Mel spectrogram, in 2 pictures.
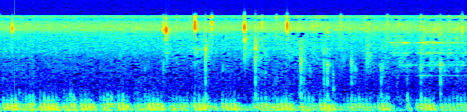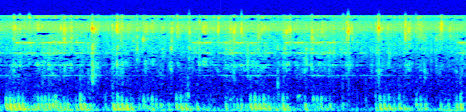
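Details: Low continuous purring from a domestic mother cat caring for two newborn kittens and carrying one to a hidden place; dense rumbling pulses with faint high clicks and a thin whine above.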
